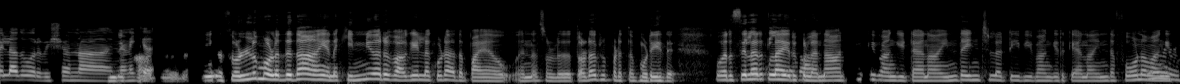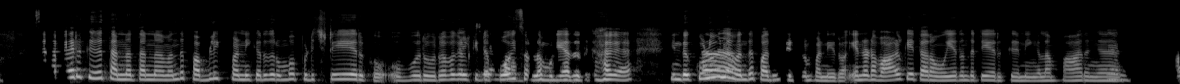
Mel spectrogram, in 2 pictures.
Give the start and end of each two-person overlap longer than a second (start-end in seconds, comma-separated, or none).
none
